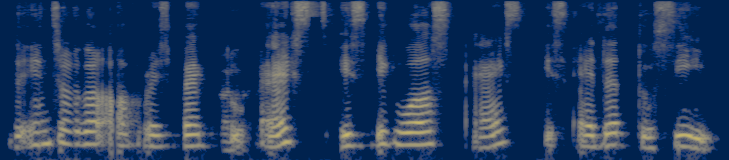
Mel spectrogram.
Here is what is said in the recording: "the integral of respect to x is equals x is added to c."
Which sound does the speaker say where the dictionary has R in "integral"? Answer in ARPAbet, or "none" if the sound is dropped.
none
